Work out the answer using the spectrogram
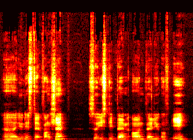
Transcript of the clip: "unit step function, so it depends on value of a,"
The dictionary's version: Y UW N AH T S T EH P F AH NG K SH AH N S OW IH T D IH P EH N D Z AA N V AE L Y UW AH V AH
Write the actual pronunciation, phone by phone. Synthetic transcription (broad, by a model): Y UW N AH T S T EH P F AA NG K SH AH N S OW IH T D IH P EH N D AA N V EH L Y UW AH F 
